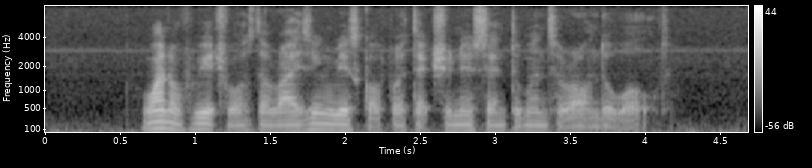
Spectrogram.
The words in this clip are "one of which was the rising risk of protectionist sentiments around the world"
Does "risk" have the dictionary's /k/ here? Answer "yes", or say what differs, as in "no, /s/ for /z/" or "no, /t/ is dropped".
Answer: yes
